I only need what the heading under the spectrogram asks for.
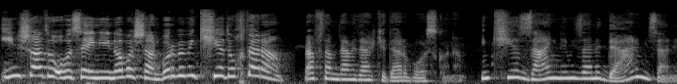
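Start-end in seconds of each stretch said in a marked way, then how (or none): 0.0-2.9 mock high shouted call, as if from afar. Dad shouts from the room to his daughter after a knock, shouting from another room. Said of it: "بابا از سخونه داد زد".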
